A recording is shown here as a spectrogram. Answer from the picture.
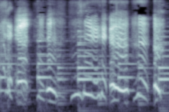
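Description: A baby giggling in a run of short laughs over cheerful children's background music.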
